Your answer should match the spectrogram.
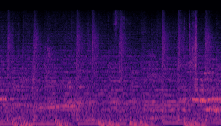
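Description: Background music with a bass line and light percussion.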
